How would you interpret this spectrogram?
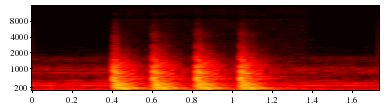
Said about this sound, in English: I get home after work and sit down to try to relax when there came a knock at my door.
